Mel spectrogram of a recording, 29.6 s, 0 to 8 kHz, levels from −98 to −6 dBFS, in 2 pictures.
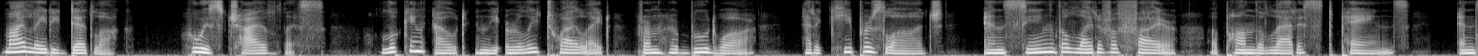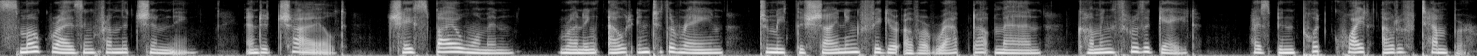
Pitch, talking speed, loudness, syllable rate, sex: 180 Hz, 140 wpm, -18 LUFS, 4.0 syllables/s, female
